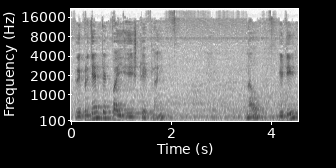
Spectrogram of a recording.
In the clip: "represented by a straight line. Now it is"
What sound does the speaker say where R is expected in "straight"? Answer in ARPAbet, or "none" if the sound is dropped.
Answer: none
